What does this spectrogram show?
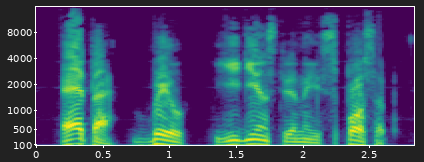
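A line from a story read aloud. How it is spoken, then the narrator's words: Laughing. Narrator (Russian): Сиватар снова рассмеялся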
